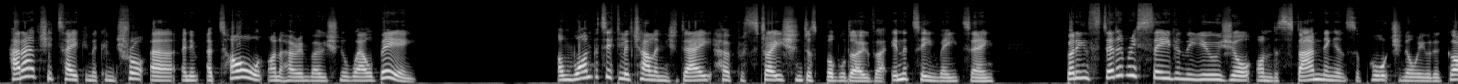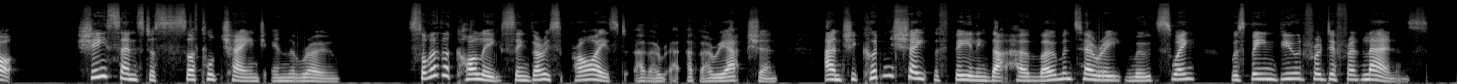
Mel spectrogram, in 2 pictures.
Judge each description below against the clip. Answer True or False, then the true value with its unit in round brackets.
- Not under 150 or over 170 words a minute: True (160 wpm)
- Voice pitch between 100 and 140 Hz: False (200 Hz)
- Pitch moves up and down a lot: True (5.7 semitones)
